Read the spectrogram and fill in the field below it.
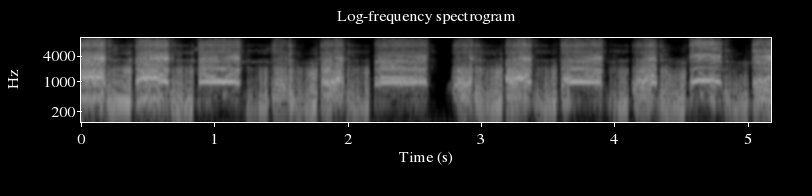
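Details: Trapped lesser bandicoot rat recorded at Na Lao, Nong Khu Phai to lure others from their holes; loud, grating squeaks with thin whistled overtones repeat in fast uneven bursts, broken by one brief silence.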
